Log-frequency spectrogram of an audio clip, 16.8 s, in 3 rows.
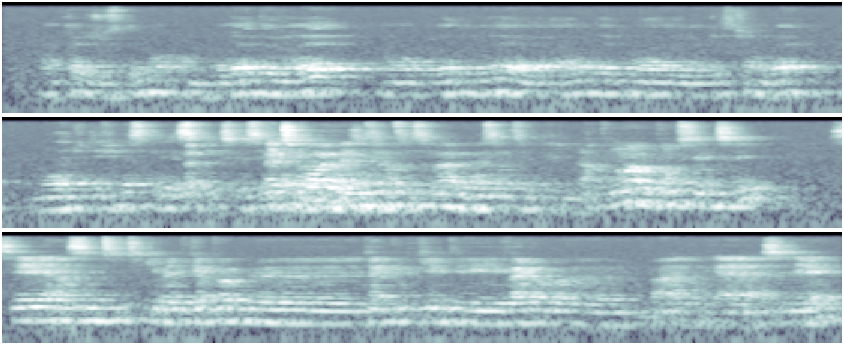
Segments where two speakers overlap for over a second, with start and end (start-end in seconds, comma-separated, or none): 7.3-9.3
